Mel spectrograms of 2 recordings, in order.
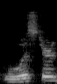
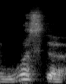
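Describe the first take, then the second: First: Worcester as "WUSS-ter" with a sounded r, rising; tentative r-ful pronunciation. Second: R-less Massachusetts "WUSS-tah" for Worcester, falling; imitated Massachusetts accent. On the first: Retold or imitated. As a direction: try out Worcester questioningly, r at the end. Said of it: "And I'd be like". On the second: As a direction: correct them with a local Massachusetts Worcester, no r. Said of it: "They're like".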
